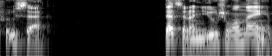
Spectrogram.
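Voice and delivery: put-on very heavy, drawn-out, swooping New York accent. Retelling what a man at the next table said about his name, thick New York accent. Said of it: "in the most New York accent I had ever heard".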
